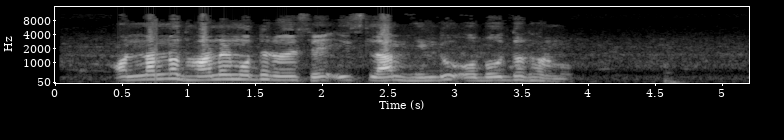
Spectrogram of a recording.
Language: Bangla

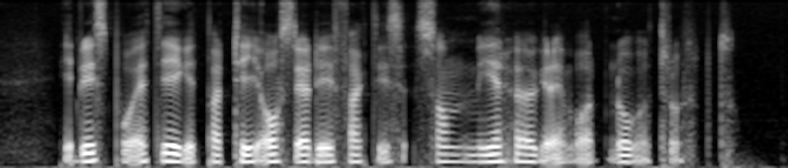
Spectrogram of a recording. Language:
Swedish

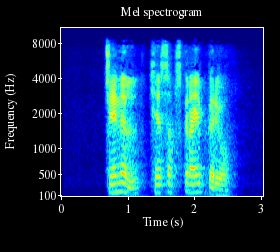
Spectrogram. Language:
Sindhi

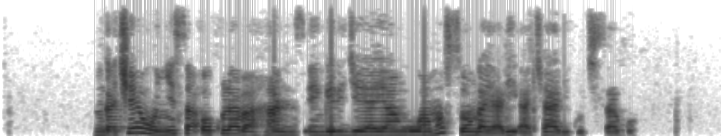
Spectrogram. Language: Ganda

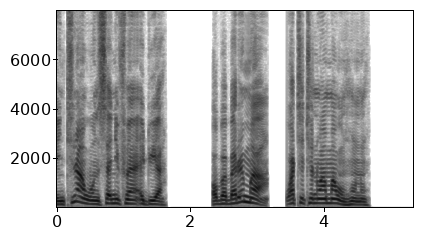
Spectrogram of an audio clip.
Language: Akan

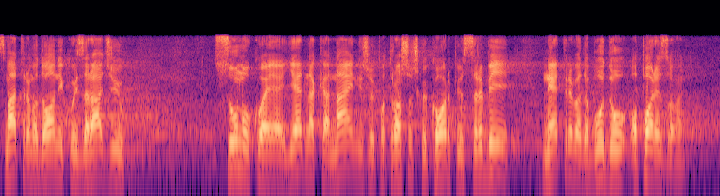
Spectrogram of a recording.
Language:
Serbian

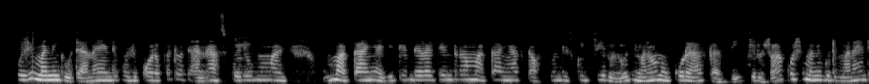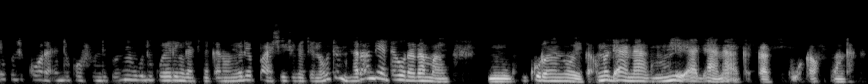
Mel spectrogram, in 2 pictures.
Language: Ndau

